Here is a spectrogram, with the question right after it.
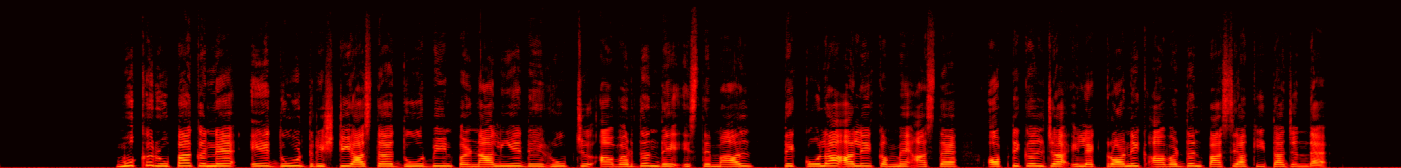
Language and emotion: Dogri, neutral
